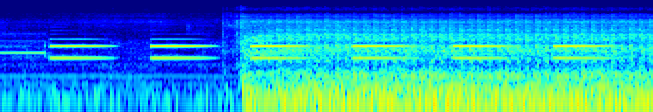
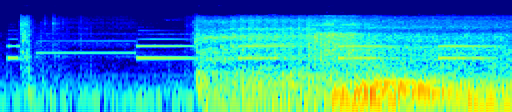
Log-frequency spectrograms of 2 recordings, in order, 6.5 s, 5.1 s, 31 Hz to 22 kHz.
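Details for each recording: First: 2003 Ford F-350 6.0 Powerstroke with ICP-too-low codes and loss of base oil pressure. A few quick beeps, then a steady cranking churn with a faint chime about once a second. The diesel turns over but never fires; injector control pressure is extremely low. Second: 2003 Ford F-350 6.0 Powerstroke, 105,000 miles, new high-pressure oil pump and ICP sensor, restarted after sitting about 30 minutes post-repair: warning chimes, brief crank, catches at once into a steady idle; oil pressure comes right up; normal start.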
